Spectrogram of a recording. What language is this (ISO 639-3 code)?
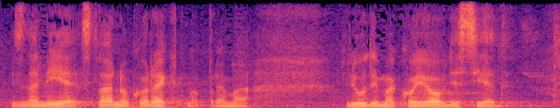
hrv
